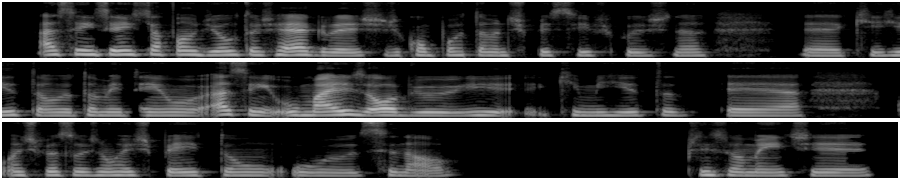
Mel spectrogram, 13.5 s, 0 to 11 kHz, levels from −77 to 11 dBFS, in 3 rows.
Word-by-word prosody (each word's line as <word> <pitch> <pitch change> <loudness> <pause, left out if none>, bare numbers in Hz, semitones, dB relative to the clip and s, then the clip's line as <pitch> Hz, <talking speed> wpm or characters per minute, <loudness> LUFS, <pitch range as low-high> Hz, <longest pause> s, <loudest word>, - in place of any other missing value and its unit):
Assim, 230 +1 +4
se 230 - 0
a - - +8
gente 230 -1 +4
tá 235 -2 +2
falando 225 -1 +3
de 205 - +2
outras 210 -1 +1
regras 190 -4 +4
de 185 0 -7
comportamentos 190 -2 -3
específicos, 185 -1 -6
né, 180 0 -5 0.5
eh, 170 -1 -2
que 180 - -8
irritam, 190 -1 -1
eu 180 - -1
também 185 0 -1
tenho, 185 0 -2
assim, 230 -5 +3
o 195 - +1
mais 200 +2 +7
óbvio 180 -1 +5
e 190 +4 -2
que 200 - -7
me 180 0 -2
irrita 185 0 -3 0.2
é 175 -1 -1 0.4
quando 200 - -2
as 200 - -3
pessoas 200 -1 -1
não 195 - +1
respeitam 185 -1 -2
o 175 -2 -5
sinal. 175 0 -4 1.1
Principalmente 185 -3 -2
e 175 0 -2
185 Hz, 165 wpm, -25 LUFS, 180-200 Hz, 1.1 s, a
